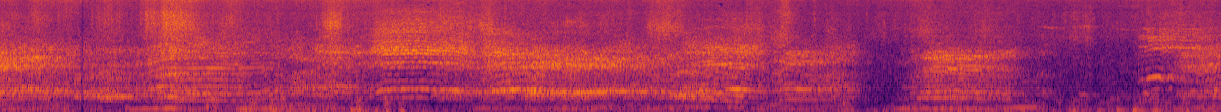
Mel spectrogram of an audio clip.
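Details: Groups of sheep and lambs kept on Ewetopia Farms, calling while they wait to be fed. Many bleats overlap, each a shaky drawn-out cry, with a short lull near the middle before the calling picks up again.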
